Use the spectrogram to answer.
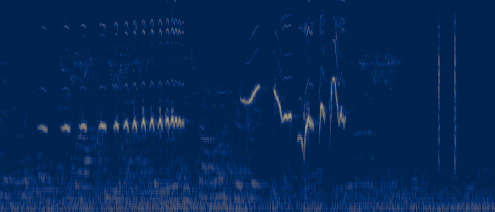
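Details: Murai batu (white-rumped shama) in Ciung Wanara song style: a run of about eleven quick repeated chipping notes that grow louder, then loud sweeping whistles rising and falling, followed by two sharp clicks.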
